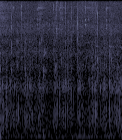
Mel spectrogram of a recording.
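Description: Near silence, with faint soft footfalls of a horse walking on arena sand.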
